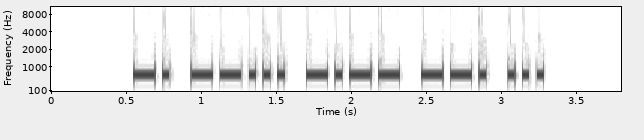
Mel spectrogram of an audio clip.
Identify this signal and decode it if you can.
Morse code, heard as a keyed tone, about 25 wpm, 700 Hz. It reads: N7YGS
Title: USA Call Signs - 5 Characters - Repeated 2x - 25wpm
